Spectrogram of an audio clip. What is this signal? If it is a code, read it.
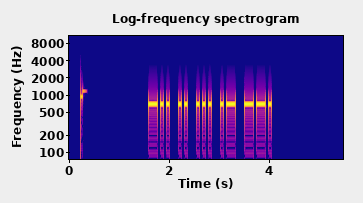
Morse code, heard as a keyed tone, about 20 wpm, 700 Hz. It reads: DISAG
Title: Build A Word - 5 Letters At A Time - 12-Letter Words - 20wpm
